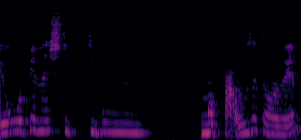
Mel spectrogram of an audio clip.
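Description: Her pitch high and her tone dark and mellow, a woman speaks at a fairly slow pace. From Portugal. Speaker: podcaster. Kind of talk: casual monologue. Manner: informal, with frequent fillers.

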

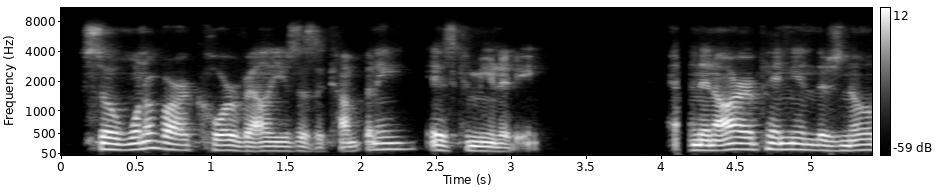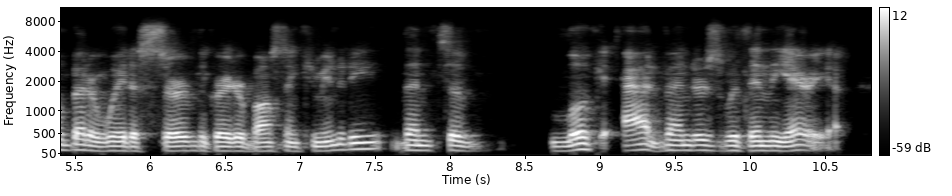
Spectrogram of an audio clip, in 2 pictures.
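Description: An unremarkable speaking voice from a man, medium in pitch, fairly quick, with fairly even intonation, very even loudness and a quiet background. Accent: American. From New Jersey. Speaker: food delivery business founder. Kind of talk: interview.

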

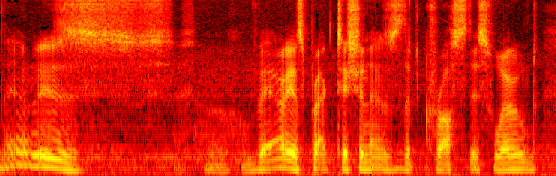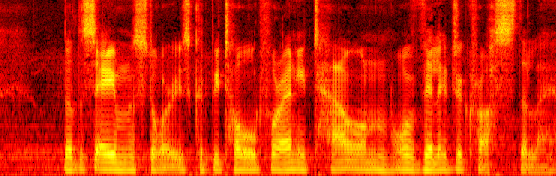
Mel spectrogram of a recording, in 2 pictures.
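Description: A man puts on a gravelly character voice at a medium pitch and a fairly slow pace. Clear background noise runs behind him. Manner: solemn, ominous.

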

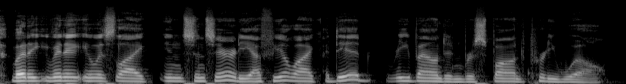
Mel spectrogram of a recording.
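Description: A man with a plain, everyday voice talks at a moderate pace with hardly any pauses, his fairly high pitch rising and falling in an ordinary way. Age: 60s. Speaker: training and leadership director. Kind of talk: interview answers, motivational talk.

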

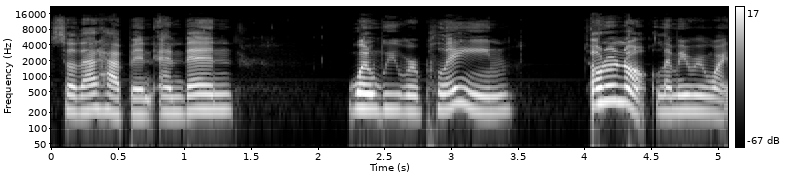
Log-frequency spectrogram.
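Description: A woman speaks at a moderate pace with a fairly high pitch, ordinary pitch variation and an animated tone, recorded with a dry, close sound and no echo. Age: 20s. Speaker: podcast host. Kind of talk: casual chat.

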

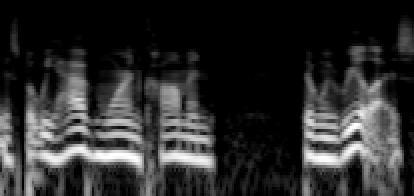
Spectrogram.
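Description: This man has a normal speaking voice with fairly even intonation. The sound is dry and close, with no echo. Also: very clean recording, silent background. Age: 20s. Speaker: youth pastor. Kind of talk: youth group talk. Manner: frequent filler words.

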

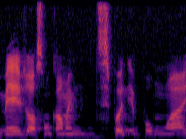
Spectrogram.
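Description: Her fairly low-pitched voice stays monotone, with flat intonation. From Quebec, Cree community of Waswanipi. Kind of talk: casual chat.

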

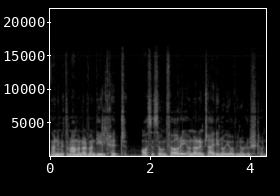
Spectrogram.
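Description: This man has a South Tyrolean accent and a medium pitch. He talks at a very fast pace with ordinary pitch variation. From South Tyrol, Langtaufers valley. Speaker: engineer, former ski racer. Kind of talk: interview.

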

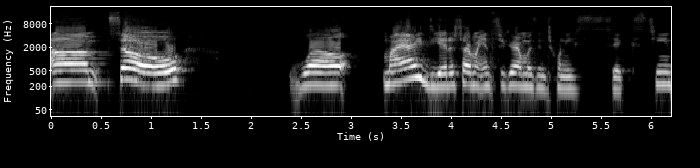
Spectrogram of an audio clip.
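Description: This woman has a plain, everyday voice with a fairly high pitch. Her pitch varies in an ordinary way. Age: 20s. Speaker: podcast co-host. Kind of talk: casual chat.

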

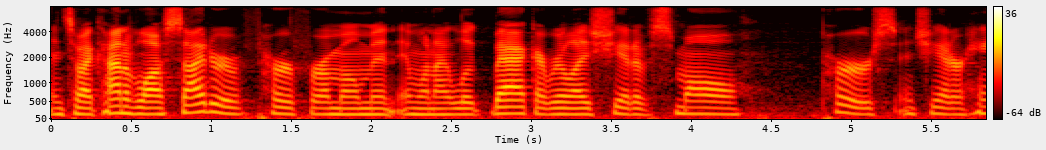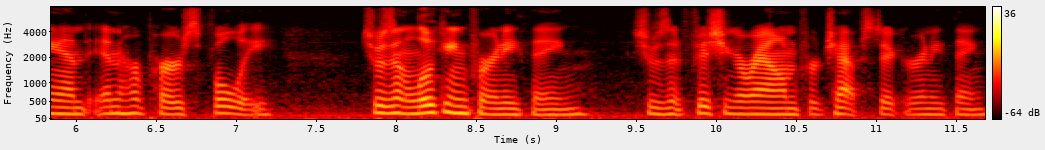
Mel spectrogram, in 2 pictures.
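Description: Very cleanly recorded over a silent background, a woman with a fairly low pitch and an unremarkable speaking voice talks fairly quickly with fairly even intonation. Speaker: sheriff's deputy, prisoner transport. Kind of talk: casual chat.

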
